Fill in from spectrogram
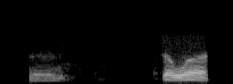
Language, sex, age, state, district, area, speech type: Manipuri, male, 60+, Manipur, Imphal East, rural, conversation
